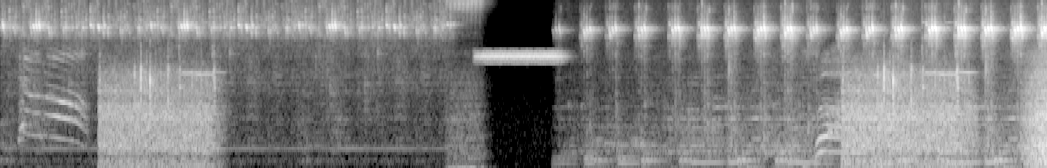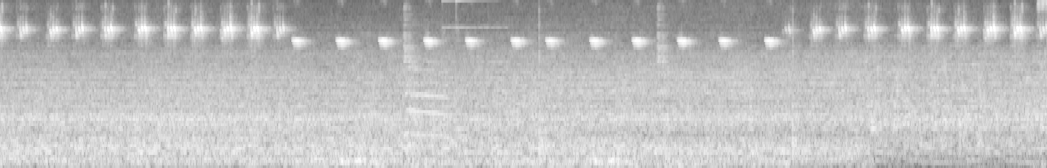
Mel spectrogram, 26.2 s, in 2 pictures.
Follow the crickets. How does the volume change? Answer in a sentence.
The loudness of the crickets goes up.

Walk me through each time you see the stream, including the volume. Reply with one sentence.
The stream can be heard from 12.8 to 26.1 s, at a steady volume.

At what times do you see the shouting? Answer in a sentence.
The shouting can be heard from 0.2 to 1.1 s, from 10.2 to 11.3 s and from 18.1 to 18.9 s.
